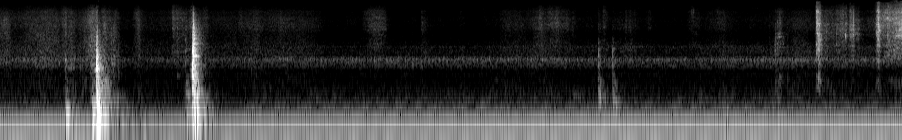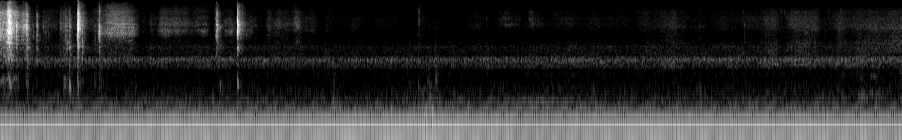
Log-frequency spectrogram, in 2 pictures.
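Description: Cut wooden boards handled and set down on a plywood workbench: two sharp wooden knocks about one and two seconds in, then scattered lighter taps and clicks. A steady low hum runs underneath.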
